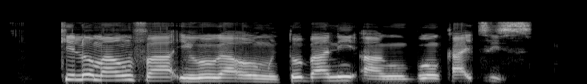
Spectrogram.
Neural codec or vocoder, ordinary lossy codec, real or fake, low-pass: none; AAC, 48 kbps; real; 7.2 kHz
